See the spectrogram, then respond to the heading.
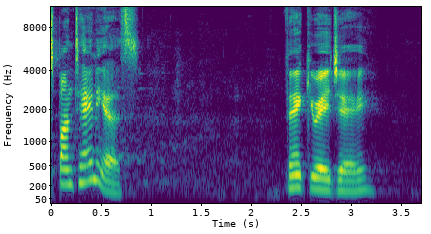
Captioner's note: audience laughing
